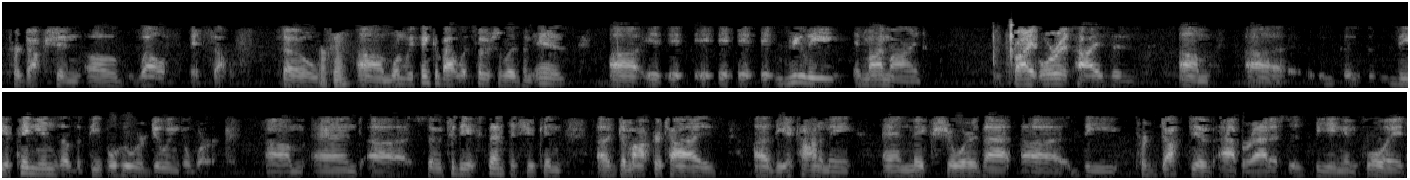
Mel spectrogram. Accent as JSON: {"language": "English", "region": "Virginia", "country": "United States", "tie": "born or raised there", "also_born_or_lived": "Madison, Wisconsin", "moved": "yes", "lives_now": "New Hampshire, United States", "said": "I grew up in Virginia."}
